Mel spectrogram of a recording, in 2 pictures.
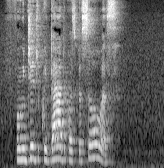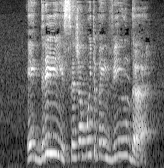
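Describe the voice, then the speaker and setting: A woman's fairly high, warm-toned voice in a Minas Gerais accent, lively in intonation, at a very slow pace with long, frequent pauses, amid audible room echo and noticeable background noise. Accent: mineiro. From Minas Gerais, Brazil. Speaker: live stream host. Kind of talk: live stream chat, welcoming viewers. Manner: warm, lively.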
